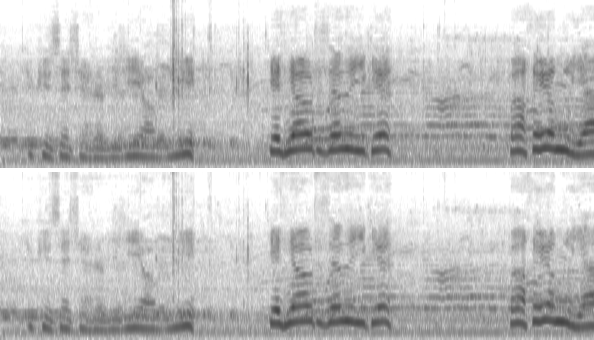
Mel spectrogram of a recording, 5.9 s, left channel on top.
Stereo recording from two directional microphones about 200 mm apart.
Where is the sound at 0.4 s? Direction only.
70° right (ahead or behind).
